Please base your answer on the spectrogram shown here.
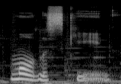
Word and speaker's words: Moleskine: Fun fact, Moleskine has no official pronunciation. If you're feeling a little awkward about how to pronounce Moleskine, don't be, because there's no official pronunciation. But if you want to be in line with the Italian maker of Moleskine, the Italian pronunciation is Moleskine.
